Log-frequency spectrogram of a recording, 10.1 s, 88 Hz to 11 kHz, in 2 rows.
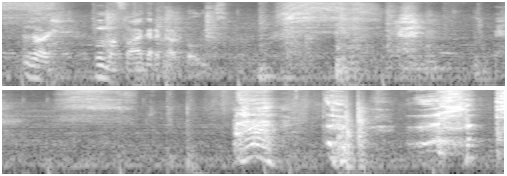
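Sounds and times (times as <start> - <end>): person coughing and groaning: 7.3 - 10.0.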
